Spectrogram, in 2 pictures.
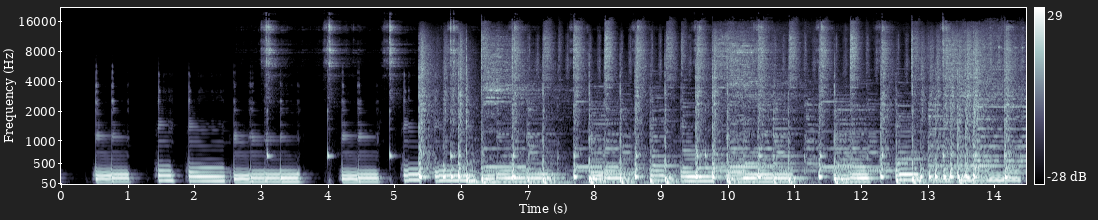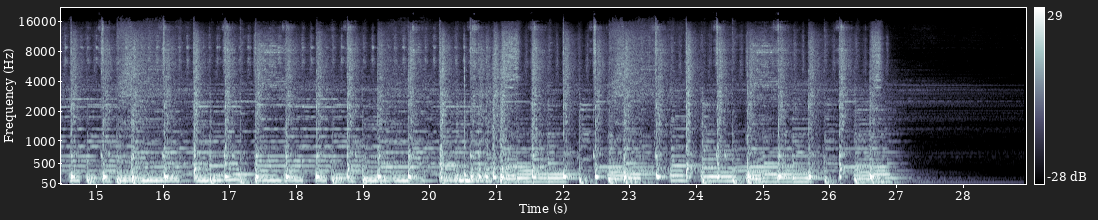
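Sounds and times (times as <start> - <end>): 
ping pong music: 0.5 - 28.9.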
